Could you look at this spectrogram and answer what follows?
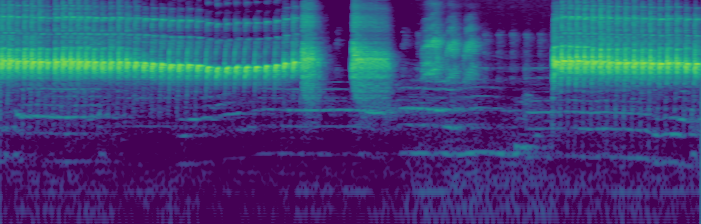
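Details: Lively greater green leafbird song: a long, rapid, even trill of bright chips that slightly dips and rises. After a short break with a few buzzy notes, the fast trill starts again.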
